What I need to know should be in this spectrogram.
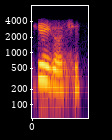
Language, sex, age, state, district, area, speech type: Odia, female, 30-45, Odisha, Kendrapara, urban, conversation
